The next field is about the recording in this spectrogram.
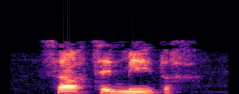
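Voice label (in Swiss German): "sachzehn meter", Alsatian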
